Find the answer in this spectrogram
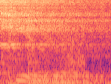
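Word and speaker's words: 九: Seek a code that carries a Q. So, so in Japanese in Japan Q is how you pronounce nine in Japanese.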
